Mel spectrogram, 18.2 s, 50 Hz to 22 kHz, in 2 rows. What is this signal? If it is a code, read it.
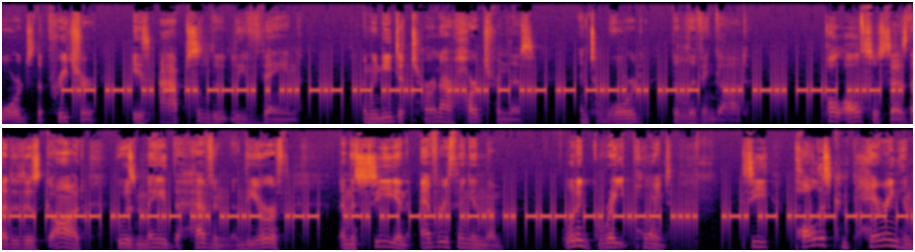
Morse code (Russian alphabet), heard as a keyed tone, machine-sent, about 33 wpm, 1170 Hz, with speech in English. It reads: КРИТИЧЕСКАЯ СИТУАЦИЯ СЛОЖИВШАЯСЯ В РАЗЛИЧНЫХ …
